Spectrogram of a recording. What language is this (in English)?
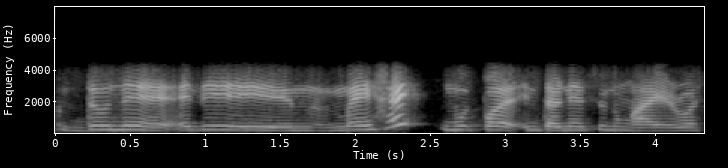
Manipuri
